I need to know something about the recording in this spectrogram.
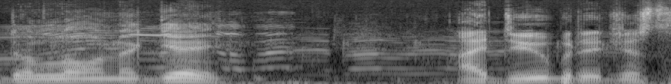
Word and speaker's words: Dahlonega: It's actually pronounced Dahlonega.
